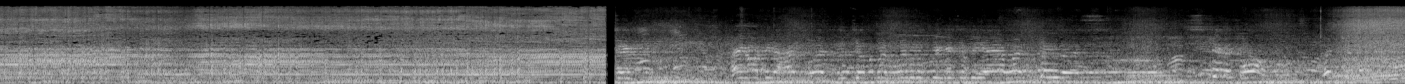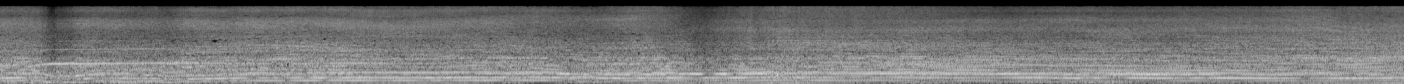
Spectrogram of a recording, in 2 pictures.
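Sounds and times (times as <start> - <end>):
car engine revving high: 0.0 - 7.1, 8.7 - 28.0.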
